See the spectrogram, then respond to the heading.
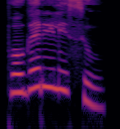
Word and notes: ಪೊಗರಿಳಿಸು: kannada

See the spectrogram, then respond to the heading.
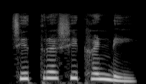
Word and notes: ಚಿತ್ರಶಿಖಂಡಿ: citra śikhaṇḍi

